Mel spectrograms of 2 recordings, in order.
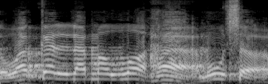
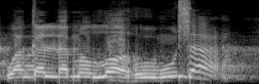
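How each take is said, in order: First: The word Allah ends with an a vowel. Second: The word Allah ends with a u vowel. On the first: Moses spoke to God. The speaker calls it wrong. "Kalau kita ubah ya" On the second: God spoke to Moses. The speaker calls it right. "Kalau Quran"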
